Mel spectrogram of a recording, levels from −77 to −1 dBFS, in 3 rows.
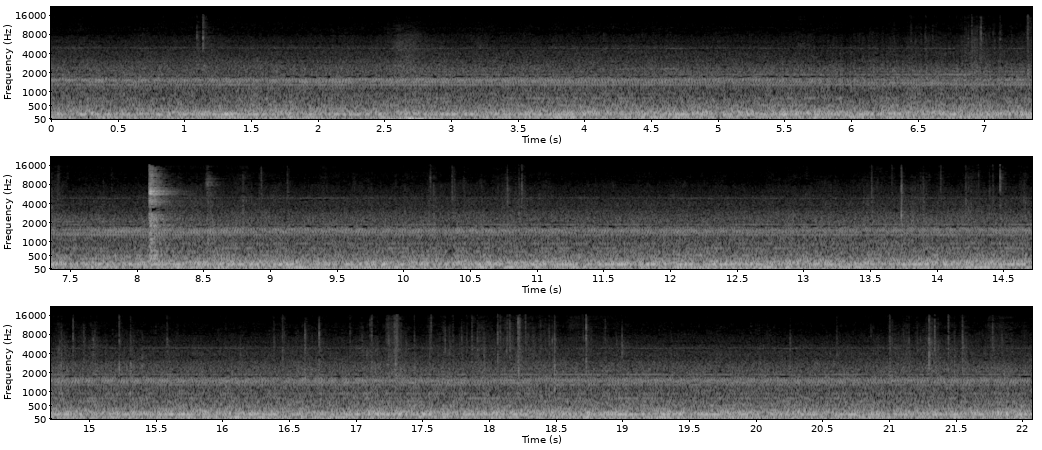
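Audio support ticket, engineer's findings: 5.67–7.16 s: sound abruptly hurried, events crowding together, pitch unchanged, running at 140% speed. Jitter buffer speed-up in the receiver: buffer held more than its target, likely after delayed packets landed at once. Short pitch-period slices were cut repeatedly to drain it, dropping around 0.7 s of audio.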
